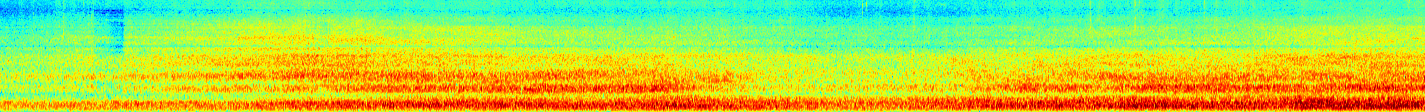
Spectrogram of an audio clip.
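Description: Continuous background rumble and hiss, rising and falling slowly over several seconds, of the kind made by distant motor traffic.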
